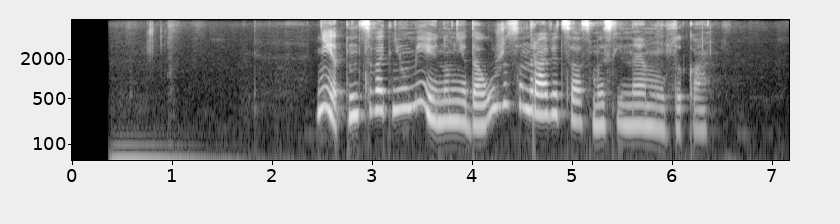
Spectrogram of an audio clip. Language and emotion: Russian, positive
